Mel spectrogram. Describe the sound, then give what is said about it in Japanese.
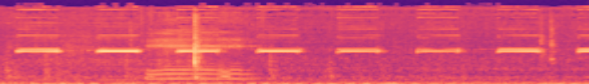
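A steady series of loud, evenly spaced electronic warning beeps repeats throughout as a motorized stretcher lift raises its arm and loads a stretcher into a care vehicle, with a brief mechanical whir and clunk partway through. “お、車の中に入ります。ドレッチャーが入ります。”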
